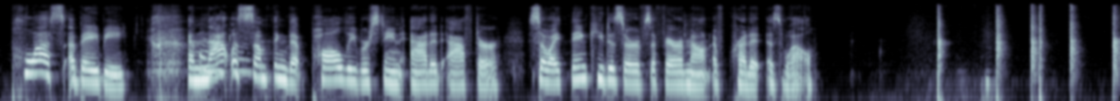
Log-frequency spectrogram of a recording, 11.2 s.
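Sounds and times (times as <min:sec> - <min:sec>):
speech: 0:00.2 - 0:08.2
slow clap building into big clap: 0:09.3 - 0:11.2.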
